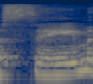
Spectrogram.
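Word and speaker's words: Saem: And this is from a company called The Same, but Same is spelled S-A-E-M.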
